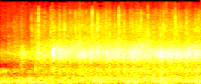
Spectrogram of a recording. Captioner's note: applause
